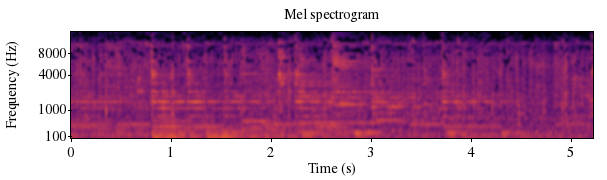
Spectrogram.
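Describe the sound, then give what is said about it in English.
Dappled gray horses pulling a carriage clip-clop at an unhurried walking pace along a hard road, steady, layered over a sustained low musical drone that runs throughout. “The horses pulled the carriage away. Just our luck. the dappled gray horses plod down the road.”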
